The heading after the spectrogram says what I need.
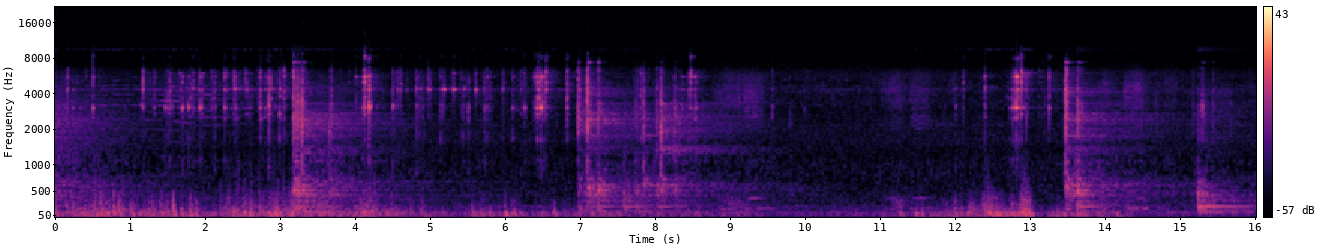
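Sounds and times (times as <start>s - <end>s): light metallic clicks and clinks: 0.0s - 10.1s, 12.0s - 14.2s
steady low rumble: 0.0s - 16.0s.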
